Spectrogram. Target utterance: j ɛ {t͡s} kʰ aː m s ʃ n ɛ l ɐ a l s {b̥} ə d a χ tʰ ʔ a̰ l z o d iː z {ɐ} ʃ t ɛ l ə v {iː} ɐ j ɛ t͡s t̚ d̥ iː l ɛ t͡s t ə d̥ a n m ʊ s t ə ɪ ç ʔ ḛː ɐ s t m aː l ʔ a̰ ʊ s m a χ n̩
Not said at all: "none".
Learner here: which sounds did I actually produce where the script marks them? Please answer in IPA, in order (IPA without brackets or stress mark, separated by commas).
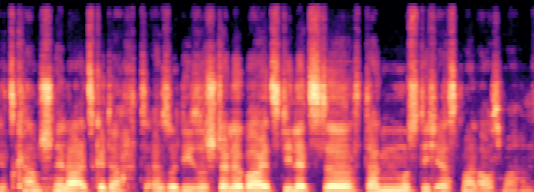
t͡s, ɡ̥, ə, aː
